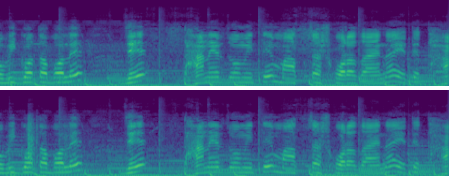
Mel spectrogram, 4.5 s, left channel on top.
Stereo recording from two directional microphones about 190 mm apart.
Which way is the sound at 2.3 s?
30° right (ahead or behind).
